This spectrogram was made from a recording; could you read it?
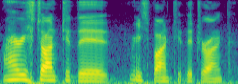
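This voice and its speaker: A man's voice: medium pitch, moderate pace, a bit bright, clean tone. A man reading his own personal essay aloud as narrator, stumbling over words and correcting himself. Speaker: narrator and author.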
